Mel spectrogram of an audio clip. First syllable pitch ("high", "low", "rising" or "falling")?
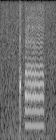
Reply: high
